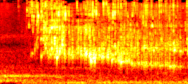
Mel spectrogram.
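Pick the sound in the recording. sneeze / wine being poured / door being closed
wine being poured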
